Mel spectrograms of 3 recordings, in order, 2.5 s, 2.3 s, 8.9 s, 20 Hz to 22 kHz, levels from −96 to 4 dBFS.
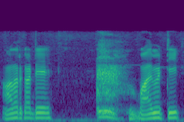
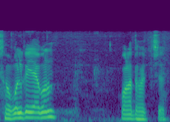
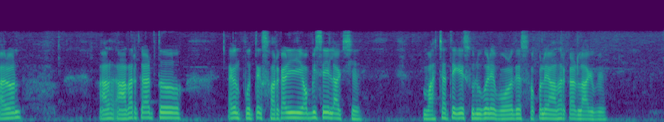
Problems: constant background noise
